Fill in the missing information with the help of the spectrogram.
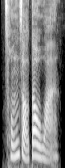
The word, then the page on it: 从早到晚: cóng zǎo dào wǎn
